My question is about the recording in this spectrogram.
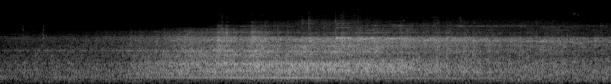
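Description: Diesel-hauled passenger train passing on the rails, its coaches' wheels rolling and clattering. It swells to its loudest about two to four seconds in, then fades as the train moves away, with a faint high wheel squeal in the middle.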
